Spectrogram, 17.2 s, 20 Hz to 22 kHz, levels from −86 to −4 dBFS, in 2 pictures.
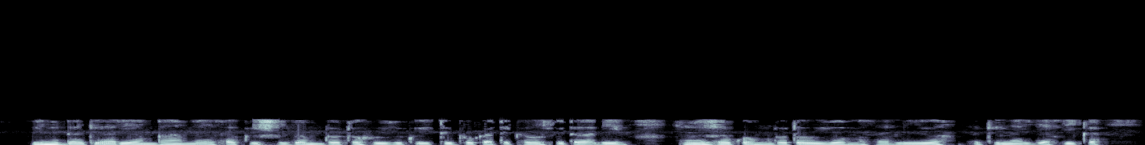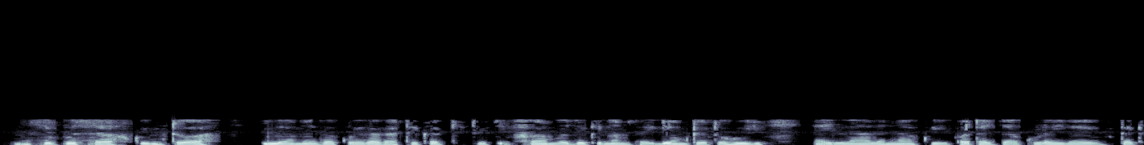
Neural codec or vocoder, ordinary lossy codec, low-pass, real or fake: none; AAC, 16 kbps; 7.2 kHz; real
